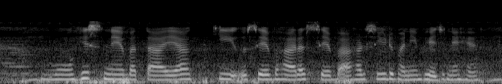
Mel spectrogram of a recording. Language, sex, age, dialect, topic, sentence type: Hindi, female, 36-40, Kanauji Braj Bhasha, banking, statement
